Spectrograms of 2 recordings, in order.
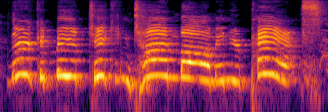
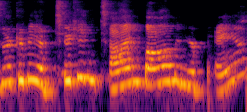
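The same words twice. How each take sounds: First: It is said in a put-on voice. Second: It is said in his normal voice.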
